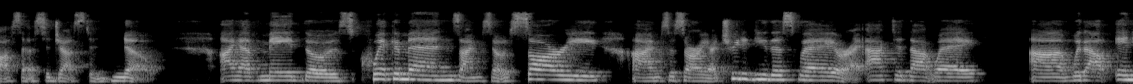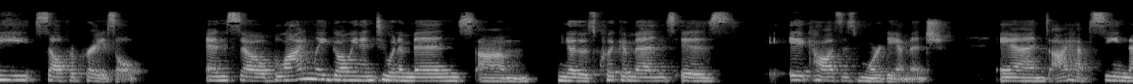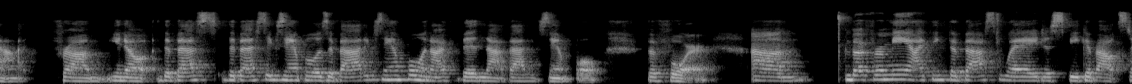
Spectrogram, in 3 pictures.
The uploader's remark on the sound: sharing at the My Favorite Steps zoom meeting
